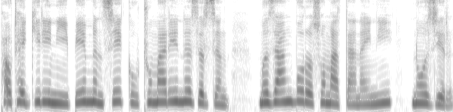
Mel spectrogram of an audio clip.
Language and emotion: Bodo, neutral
